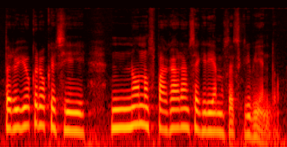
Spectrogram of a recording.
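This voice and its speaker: A woman's voice: lowish voice, moderate pace, gravelly, dark tone. A woman who writes for radio, talking in an interview. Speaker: radio scriptwriter. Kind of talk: interview talk.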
